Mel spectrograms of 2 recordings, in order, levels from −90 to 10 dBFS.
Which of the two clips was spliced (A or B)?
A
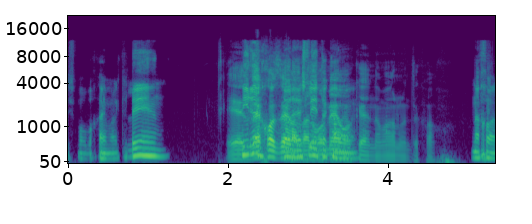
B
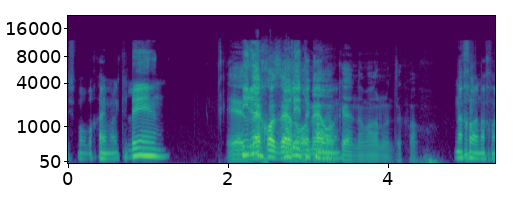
B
